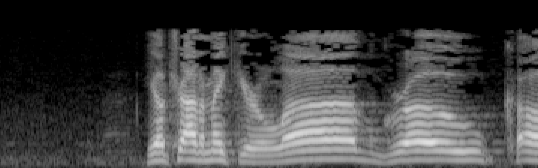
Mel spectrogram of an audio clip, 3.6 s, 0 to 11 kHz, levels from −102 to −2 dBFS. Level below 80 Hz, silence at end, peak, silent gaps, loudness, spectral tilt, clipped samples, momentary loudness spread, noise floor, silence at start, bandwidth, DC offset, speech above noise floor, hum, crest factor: -76 dBFS; 0 s; -8 dBFS; none; -24 LUFS; -6.5 dB/octave; under 0.1%; 9 LU; -68 dBFS; 1 s; 6.2 kHz; under 0.1%; 45 dB; none; 16 dB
